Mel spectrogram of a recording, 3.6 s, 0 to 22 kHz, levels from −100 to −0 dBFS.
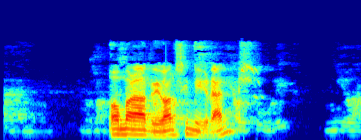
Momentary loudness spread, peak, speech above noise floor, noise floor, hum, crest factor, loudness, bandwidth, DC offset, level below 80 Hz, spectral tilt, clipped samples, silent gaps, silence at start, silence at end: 19 LU; 0 dBFS; 51 dB; -68 dBFS; none; 20 dB; -17 LUFS; 7.8 kHz; under 0.1%; -52 dBFS; -6 dB/octave; under 0.1%; none; 1.1 s; 1.05 s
